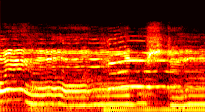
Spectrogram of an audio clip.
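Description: Bluegrass band playing an instrumental break, led by a fiddle melody with sliding notes over acoustic guitar, mandolin and upright bass.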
